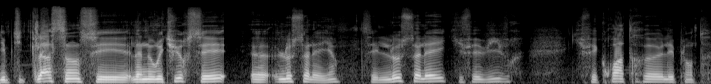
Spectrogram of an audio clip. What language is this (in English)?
French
